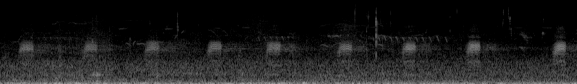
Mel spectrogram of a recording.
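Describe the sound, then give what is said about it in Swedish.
A duck quacks over and over in a steady, evenly spaced rhythm, about ten calls in a row, set against a constant wash of outdoor background noise, on a mirror-smooth lake lined with tall reeds in the early morning haze. “Jag är ingen fågelexpert, men and ser jag. Eller änder kanske det heter då när det är flera stycken.”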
